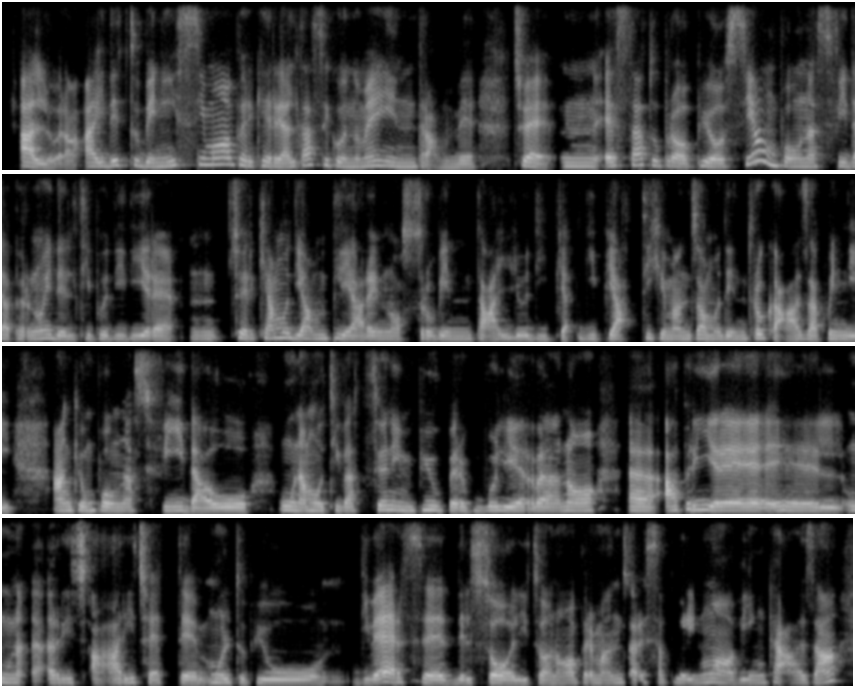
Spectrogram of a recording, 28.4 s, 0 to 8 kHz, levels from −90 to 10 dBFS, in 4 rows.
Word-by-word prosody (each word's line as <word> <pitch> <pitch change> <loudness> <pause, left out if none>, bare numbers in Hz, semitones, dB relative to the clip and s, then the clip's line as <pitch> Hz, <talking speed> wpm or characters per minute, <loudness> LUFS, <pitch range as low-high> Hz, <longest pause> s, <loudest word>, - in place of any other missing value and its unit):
Allora, 175 -7 +4
hai 200 0 +2
detto 240 +2 -1
benissimo 265 +9 0
perché 235 -6 -2
in - - +2
realtà 195 +7 +2
secondo 225 -9 -3
me 210 +3 +1
entrambe 165 -5 -5 0.3
cioè, 205 -8 +2
mhmm, 195 -1 -3
è 205 +2 +3
stato 255 +3 -1
proprio 185 -3 +1
sia 185 - -1
un 265 - 0
po' 215 -4 -2
una 190 -1 -2
sfida 195 +1 -3
per 175 -2 -6
noi, 190 +3 -2
del 170 -2 -3
tipo 180 +1 -8
di 170 0 -8
dire: 170 -2 -2
"Mhmm, 175 0 -10
cerchiamo 200 +4 -2
di 185 -3 0
ampliare 185 -3 -1
il 170 - -4
nostro 170 +2 -5
ventaglio 165 -1 -2
di 165 -1 -11
pia 160 - -5
di 180 -3 -10
piatti 185 +3 -1
che 190 - -3
mangiamo 170 +1 -1
dentro 170 +4 -1
casa." 165 -3 0
Quindi 170 -3 -2 0.3
anche 190 +1 +4
un 185 - 0
po' 195 -1 +2
una 180 0 -1
sfida 180 -2 0
o 175 0 +3 0.3
una 200 -3 +3
motivazione 185 +4 -1
in 190 -2 -2
più 215 +1 0
per 180 -1 +1
voler, 185 -1 +2
no, 190 0 +2 0.3
uhm, 185 -3 +4
aprire, 190 -4 +5
ehm, 185 -2 +2
il 170 -2 0
un 200 -2 -2
a 185 - -3
a - - +1
ric 185 0 -3
a - - 0
a 175 - +2
ricette 175 -3 -2
molto 185 +1 -3
più, 175 -1 0
mhmm, 165 -1 -1
diverse 180 -1 +4
del 175 +1 -3
solito, 170 -2 +2
no, 170 +2 -2
per - - -2
mangiare 175 +1 -4
sapori 180 -1 -5
nuovi 180 -3 -1
in 170 +1 -6
casa 180 0 +2
185 Hz, 165 wpm, -23 LUFS, 175-195 Hz, 0.3 s, aprire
